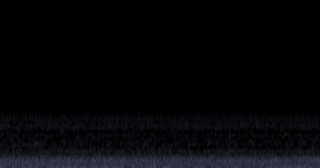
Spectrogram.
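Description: Steady rushing background noise, an even hiss and rumble with no distinct events.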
